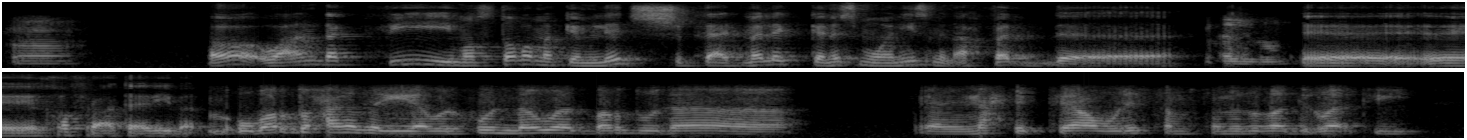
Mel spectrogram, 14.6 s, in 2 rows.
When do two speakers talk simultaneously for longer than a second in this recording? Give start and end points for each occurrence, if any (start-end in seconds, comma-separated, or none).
none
